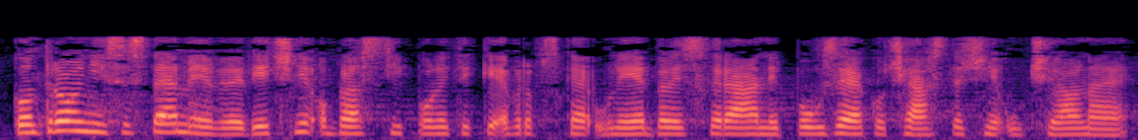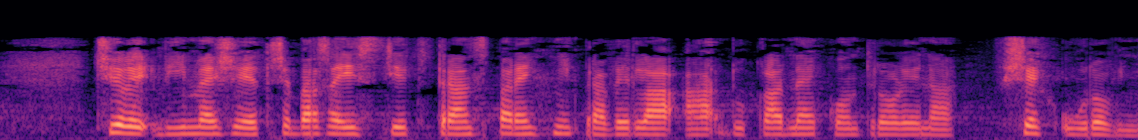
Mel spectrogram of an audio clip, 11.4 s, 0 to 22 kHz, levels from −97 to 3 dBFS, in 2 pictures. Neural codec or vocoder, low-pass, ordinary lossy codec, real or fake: vocoder, 22.05 kHz, 80 mel bands, Vocos; 7.2 kHz; none; fake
